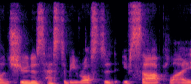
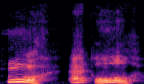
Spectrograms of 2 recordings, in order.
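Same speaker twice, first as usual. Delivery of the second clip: words stretched through a big yawn; 11 semitones higher, 12 dB louder, much slower than usual. Real, not acted. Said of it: "Man, I'm yawning now".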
